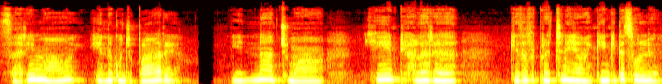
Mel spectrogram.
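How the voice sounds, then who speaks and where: A woman voicing a caring young man in a cartoon, who asks questions in a soft, coaxing way. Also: medium pitch, normal speed, breathy edge, close to an everyday voice. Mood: concerned. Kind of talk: animated cartoon voice acting.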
